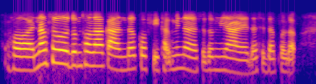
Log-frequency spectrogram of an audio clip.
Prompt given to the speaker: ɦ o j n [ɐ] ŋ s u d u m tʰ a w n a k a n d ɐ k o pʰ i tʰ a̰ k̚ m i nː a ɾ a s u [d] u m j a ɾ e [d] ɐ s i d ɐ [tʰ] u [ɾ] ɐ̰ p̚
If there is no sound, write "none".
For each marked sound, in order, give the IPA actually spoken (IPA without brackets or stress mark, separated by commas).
a, d, d, pʰ, l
